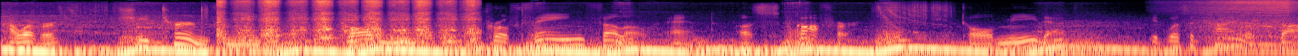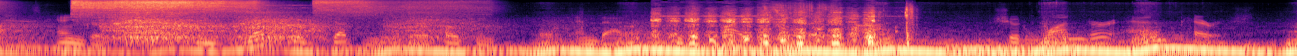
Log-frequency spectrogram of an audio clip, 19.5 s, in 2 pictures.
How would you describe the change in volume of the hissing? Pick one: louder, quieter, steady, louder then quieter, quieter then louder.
louder then quieter.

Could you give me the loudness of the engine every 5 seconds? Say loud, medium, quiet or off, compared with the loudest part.
loud, loud, medium, loud.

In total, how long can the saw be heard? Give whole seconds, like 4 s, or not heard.
4 s.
